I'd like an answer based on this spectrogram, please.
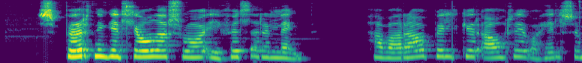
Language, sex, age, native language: Icelandic, female, 30-39, Icelandic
